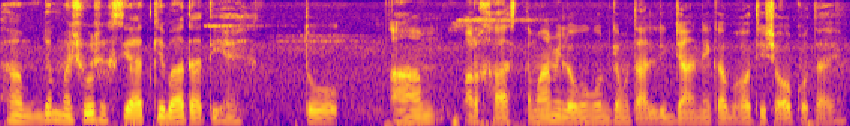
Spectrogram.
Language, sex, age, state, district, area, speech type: Urdu, male, 60+, Maharashtra, Nashik, urban, spontaneous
